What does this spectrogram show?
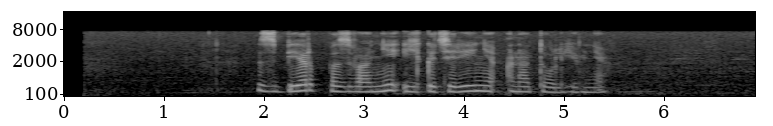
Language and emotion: Russian, neutral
